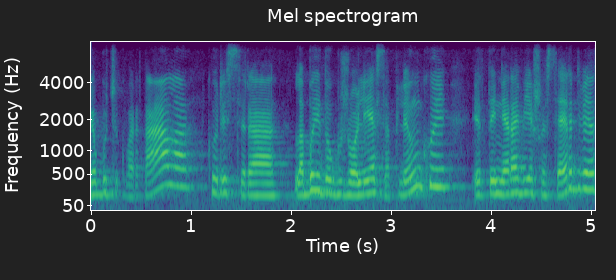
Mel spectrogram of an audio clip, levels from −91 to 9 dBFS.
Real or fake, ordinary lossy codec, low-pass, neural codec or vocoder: real; Opus, 16 kbps; 7.2 kHz; none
